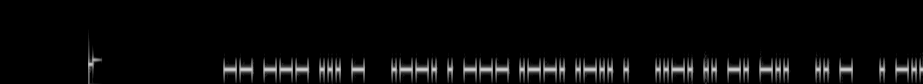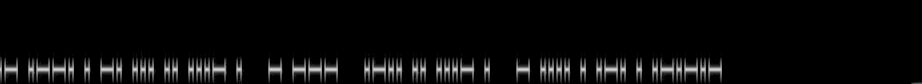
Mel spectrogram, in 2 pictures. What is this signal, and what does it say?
Morse code, heard as a keyed tone, about 30 wpm, 700 Hz. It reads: MOST PEOPLE FIND IT EXPENSIVE TO LIVE THERE.
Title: Sentences from Top 1000 Words - Review Part 6 - 30wpm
